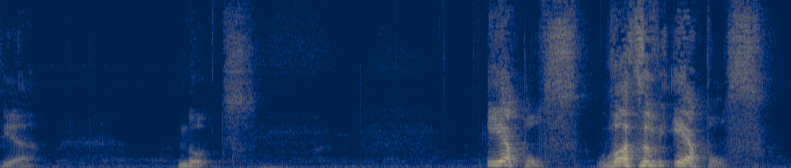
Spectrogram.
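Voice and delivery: put-on loud Russian-accented speech. In a role-play, describing the food they eat, in a russian accent. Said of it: "nuts with a Russian accent".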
